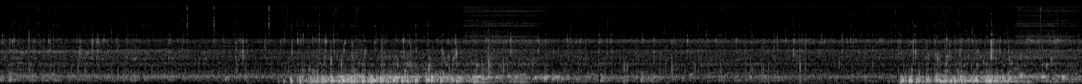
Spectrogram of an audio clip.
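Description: Underwater sound of a diver's exhaled bubbles rumbling out twice, about three seconds in for a couple of seconds and again near the end, over a steady low background with scattered faint clicks.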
